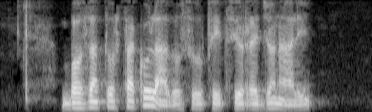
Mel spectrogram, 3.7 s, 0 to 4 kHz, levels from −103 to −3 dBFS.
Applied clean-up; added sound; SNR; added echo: none; none; none; none.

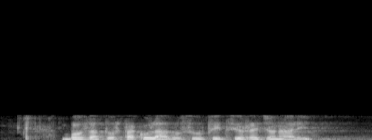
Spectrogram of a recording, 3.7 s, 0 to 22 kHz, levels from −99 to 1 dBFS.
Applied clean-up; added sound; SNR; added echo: none; none; none; reverberation time 1.5 s.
